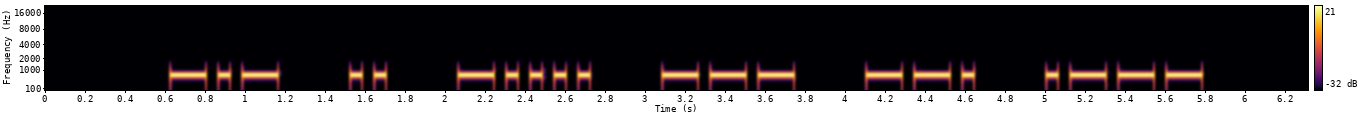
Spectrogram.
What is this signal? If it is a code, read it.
Morse code, heard as a keyed tone, about 20 wpm, spaced as for 14 wpm, 700 Hz. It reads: KI6OGJ
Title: 213 Lesson 34g - Number 8 - Call Signs 20wpm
